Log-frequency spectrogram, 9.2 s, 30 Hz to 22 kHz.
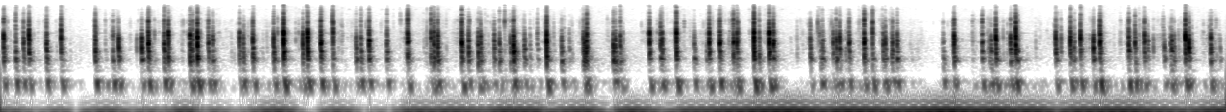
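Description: Both hands type rapidly with their fingertips on a Bear65 mechanical keyboard fitted with blank white matte ceramic Cerakey keycaps on a steel plate, resting on white cloth. The result is a dense, continuous stream of short, bright, crisp clacks with a faint low thock under each press and very little ring, with a few brief pauses between bursts.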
